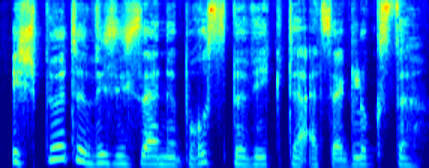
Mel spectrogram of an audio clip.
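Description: Woman narrating an audiobook, low and dry. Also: animated, measured pace, darkish tone, breathy edge, dry recording. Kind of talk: scripted first-person narration.

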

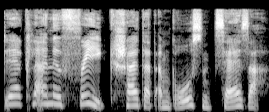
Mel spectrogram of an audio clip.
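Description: A woman's voice: on the high side, measured pace, dry recording, studio quality, pitched above the performer's own voice. A woman voicing Paula, a whiny dramatic teenage girl. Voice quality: whiny, excited.

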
